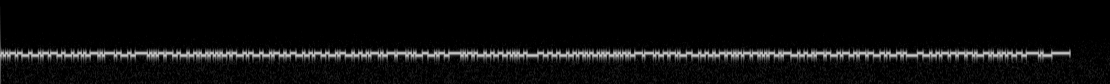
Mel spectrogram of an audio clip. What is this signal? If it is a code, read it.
RTTY (45.45 baud, 170 Hz shift), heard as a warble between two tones, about 1550 Hz centre. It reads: … BXAVYU DSAAHL UH GBKZHVF ISTI JRRBKPZ LJQYG GAUQNNT QQZDWVE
